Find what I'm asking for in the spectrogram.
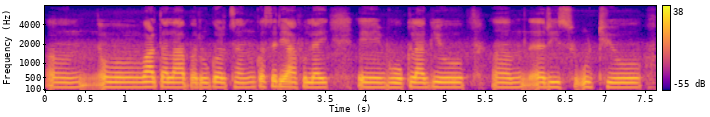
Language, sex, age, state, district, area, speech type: Nepali, female, 18-30, West Bengal, Darjeeling, rural, spontaneous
